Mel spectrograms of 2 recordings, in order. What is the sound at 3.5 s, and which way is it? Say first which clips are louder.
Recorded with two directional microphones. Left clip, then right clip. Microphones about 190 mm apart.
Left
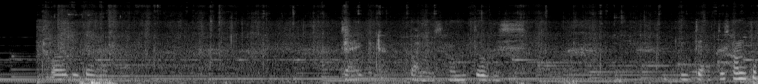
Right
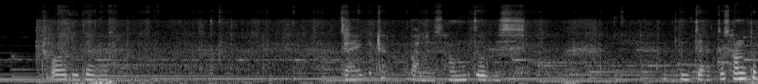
Music: right 1 dB; 15° right (ahead or behind).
